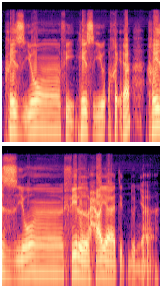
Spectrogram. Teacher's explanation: Yang pertama khizyun fil haya, ini tanwin bertemu fa yaitu bacaan ikhfa, sama cara membacanya ketika ia bertemu seperti huruf kaf, maka samarkan langsung nunnya kepada huruf fa-nya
